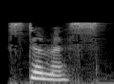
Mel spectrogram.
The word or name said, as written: stomous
